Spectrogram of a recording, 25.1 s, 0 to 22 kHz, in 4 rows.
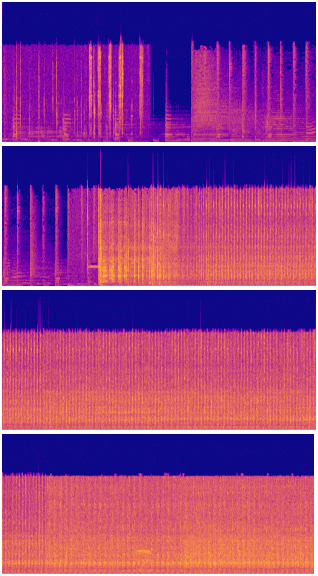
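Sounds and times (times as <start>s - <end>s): diesel engine starting and running: 7.6s - 25.0s.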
